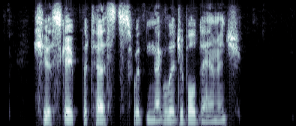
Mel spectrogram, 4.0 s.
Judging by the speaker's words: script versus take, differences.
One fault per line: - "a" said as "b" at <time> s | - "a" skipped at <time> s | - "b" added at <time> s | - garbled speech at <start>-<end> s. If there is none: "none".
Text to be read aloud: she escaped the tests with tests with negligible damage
- "tests with" skipped at 1.9 s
